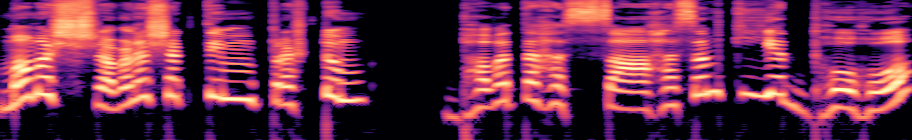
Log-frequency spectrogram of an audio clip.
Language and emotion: Sanskrit, angry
